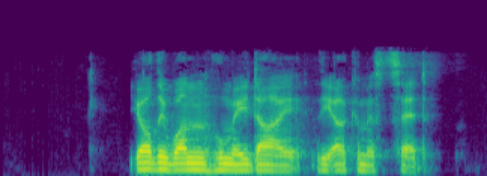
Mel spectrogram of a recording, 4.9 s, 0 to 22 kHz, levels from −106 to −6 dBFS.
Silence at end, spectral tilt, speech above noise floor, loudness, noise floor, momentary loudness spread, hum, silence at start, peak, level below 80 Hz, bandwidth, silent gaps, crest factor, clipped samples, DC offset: 0.7 s; -7 dB/octave; 56 dB; -20 LUFS; -75 dBFS; 12 LU; none; 1.35 s; -4 dBFS; -54 dBFS; 7.8 kHz; none; 18 dB; under 0.1%; under 0.1%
